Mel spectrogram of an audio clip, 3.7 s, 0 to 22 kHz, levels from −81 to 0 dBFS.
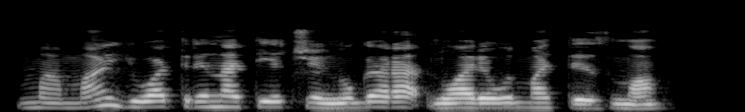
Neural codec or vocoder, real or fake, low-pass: none; real; 7.2 kHz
